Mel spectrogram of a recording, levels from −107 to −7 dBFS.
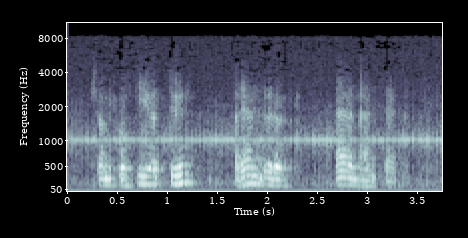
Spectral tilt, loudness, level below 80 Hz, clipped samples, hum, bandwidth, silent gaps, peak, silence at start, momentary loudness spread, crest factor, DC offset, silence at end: -9 dB/octave; -22 LUFS; -58 dBFS; under 0.1%; none; 8.4 kHz; none; -2 dBFS; 0 s; 12 LU; 18 dB; 0.4%; 0 s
